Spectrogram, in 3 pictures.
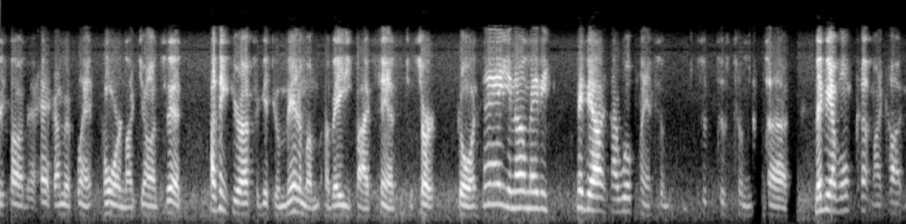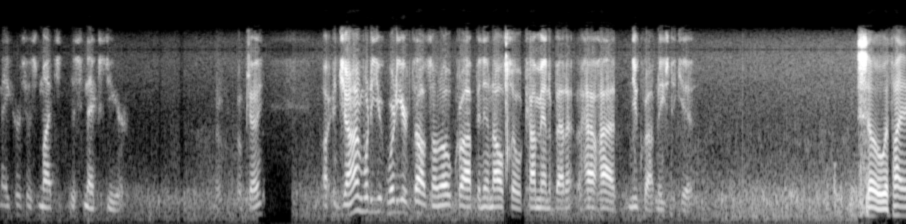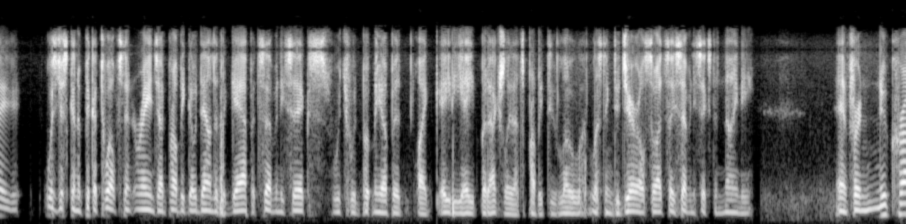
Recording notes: November 2022 Monthly Conference Call On Cotton.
